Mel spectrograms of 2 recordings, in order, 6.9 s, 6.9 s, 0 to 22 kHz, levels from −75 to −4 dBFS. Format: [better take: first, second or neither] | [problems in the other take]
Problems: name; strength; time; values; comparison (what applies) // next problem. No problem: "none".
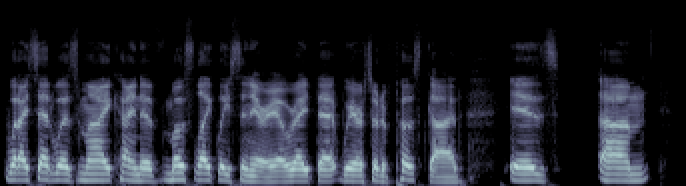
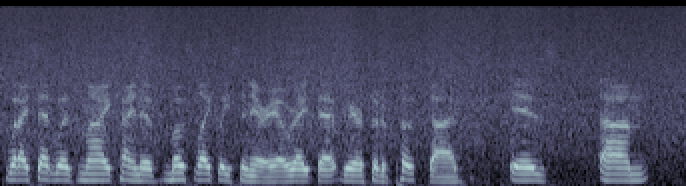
first | hiss; loud; throughout; 4 dB below the speech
